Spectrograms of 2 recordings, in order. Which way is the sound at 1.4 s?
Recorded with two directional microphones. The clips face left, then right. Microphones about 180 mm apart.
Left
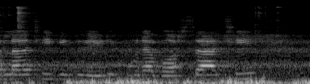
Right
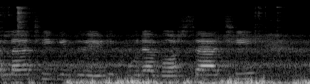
5° right (ahead or behind).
